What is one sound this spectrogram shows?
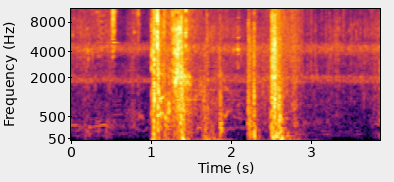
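Heavy thuds land during a close scuffle.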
